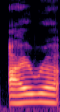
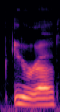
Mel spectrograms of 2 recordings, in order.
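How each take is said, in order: First: Ira said as EYE-ruh; plain Ira. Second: Ira said as EE-ruh; J-Rock style Ira. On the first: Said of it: "I kept calling him Ira in my head". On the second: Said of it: "I sounded like J-Rock from Trailer Park Boys". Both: Shown as a demonstration.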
